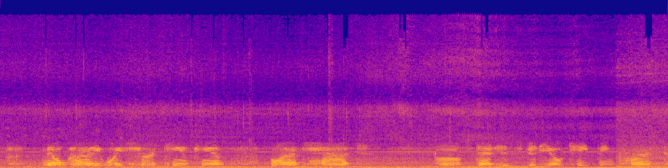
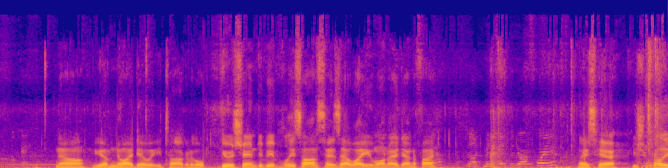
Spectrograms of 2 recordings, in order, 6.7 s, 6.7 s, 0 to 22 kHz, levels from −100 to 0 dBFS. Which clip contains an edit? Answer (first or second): second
